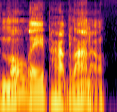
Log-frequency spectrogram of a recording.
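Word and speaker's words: mole poblano: their big holiday is moley poblano pronounced with an emphasis on the second syllable like guacamole so Bob I know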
